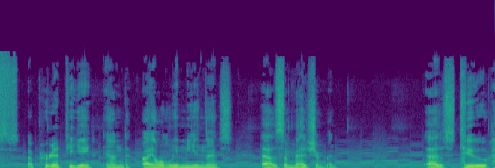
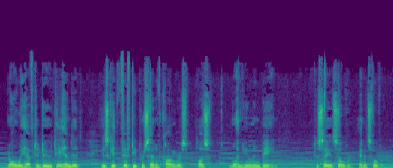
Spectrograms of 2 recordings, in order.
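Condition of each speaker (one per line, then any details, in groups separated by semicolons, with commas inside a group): Multiple sclerosis
No condition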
